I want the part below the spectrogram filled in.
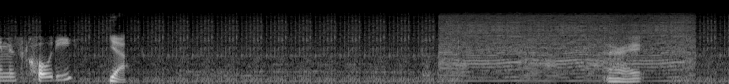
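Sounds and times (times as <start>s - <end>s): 
speech: 0.0s - 1.5s, 6.1s - 6.6s
engine-driven tool trimming sticks off tree branches: 0.0s - 7.2s.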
